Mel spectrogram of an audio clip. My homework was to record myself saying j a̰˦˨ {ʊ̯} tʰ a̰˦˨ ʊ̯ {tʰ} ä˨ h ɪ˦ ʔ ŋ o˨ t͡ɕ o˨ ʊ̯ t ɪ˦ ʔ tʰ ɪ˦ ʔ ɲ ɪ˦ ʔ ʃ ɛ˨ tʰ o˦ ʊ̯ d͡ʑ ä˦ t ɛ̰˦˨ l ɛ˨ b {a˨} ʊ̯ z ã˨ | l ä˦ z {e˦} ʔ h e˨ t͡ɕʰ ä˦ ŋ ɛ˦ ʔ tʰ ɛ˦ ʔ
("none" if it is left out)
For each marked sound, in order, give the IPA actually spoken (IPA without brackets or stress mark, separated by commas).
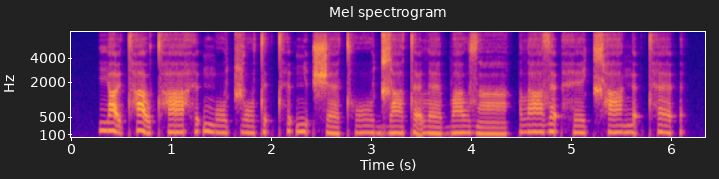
ɪ̯, tʰ, a˦, ɛ˦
